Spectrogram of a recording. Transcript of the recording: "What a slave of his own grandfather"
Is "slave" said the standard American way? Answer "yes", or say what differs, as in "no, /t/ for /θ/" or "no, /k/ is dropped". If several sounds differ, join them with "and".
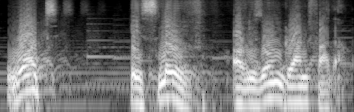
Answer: yes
